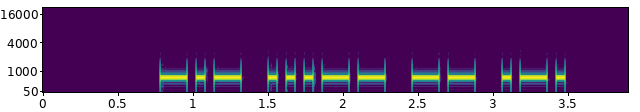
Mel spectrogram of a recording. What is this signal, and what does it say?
Morse code, heard as a keyed tone, about 20 wpm, 700 Hz. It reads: K3MR
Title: Call Signs Repeated 3x - 20wpm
